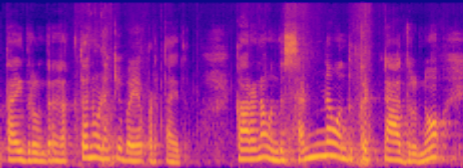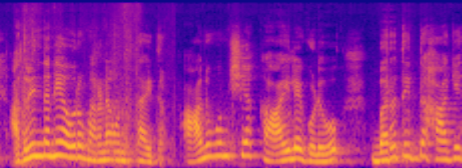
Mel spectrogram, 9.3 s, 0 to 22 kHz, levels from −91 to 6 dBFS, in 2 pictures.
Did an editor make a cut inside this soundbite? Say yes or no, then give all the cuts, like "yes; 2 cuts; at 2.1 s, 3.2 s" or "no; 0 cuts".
yes; 1 cut; at 6.3 s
